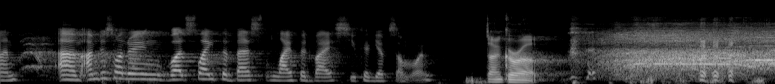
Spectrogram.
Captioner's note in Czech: Potlesk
